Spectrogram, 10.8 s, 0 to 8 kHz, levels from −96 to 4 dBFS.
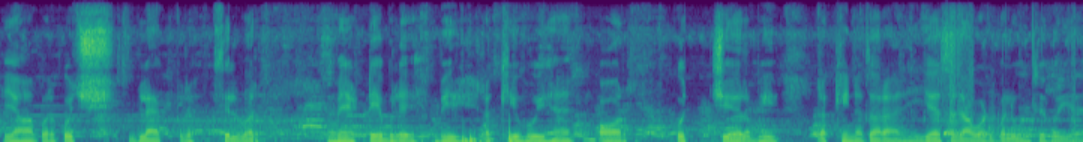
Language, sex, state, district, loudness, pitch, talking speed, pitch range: Hindi, male, Uttar Pradesh, Budaun, -24 LUFS, 115 Hz, 150 wpm, 110-125 Hz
